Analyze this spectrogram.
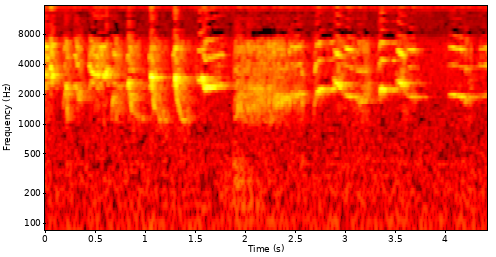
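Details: Canary singing in Varna, Bulgaria, in 2018: a fast run of high chirps and sweeping notes, then a buzzy rolled trill and clear whistled phrases.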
